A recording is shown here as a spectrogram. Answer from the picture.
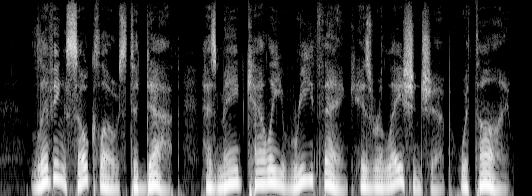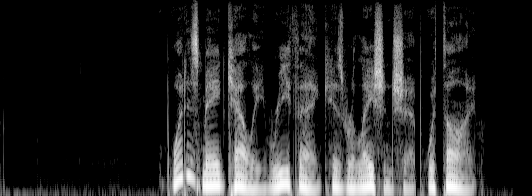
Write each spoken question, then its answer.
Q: What has made Kelly rethink his relationship with time?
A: Living so close to death has made Kelly rethink his relationship with time.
